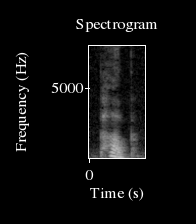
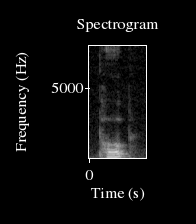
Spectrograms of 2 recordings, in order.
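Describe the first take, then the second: First: "pub" with open uh as in southern cup; RP vowel. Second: "pub" with the oo of foot; Northern vowel. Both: Shown as a demonstration. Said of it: "The other differences were".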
